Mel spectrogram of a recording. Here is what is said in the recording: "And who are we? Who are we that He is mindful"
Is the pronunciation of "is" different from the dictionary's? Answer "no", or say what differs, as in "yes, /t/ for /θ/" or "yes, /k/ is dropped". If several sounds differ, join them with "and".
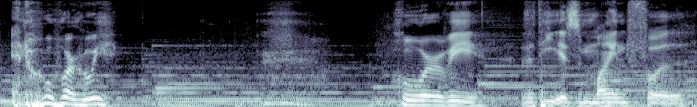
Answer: no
